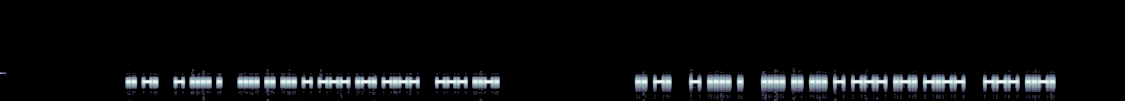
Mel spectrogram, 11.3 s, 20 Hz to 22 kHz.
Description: Morse code, heard as a keyed tone, about 37 wpm, 700 Hz. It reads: IN THE HISTORY OF IN THE HISTORY OF
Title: Speed-Racing - Sets of 4 Words 30wpm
